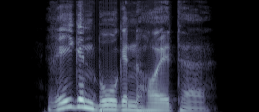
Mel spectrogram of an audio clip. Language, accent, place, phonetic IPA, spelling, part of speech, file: German, Germany, Berlin, [ˈʁeːɡn̩boːɡn̩ˌhɔɪ̯tə], Regenbogenhäute, noun, De-Regenbogenhäute.ogg
- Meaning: nominative/accusative/genitive plural of Regenbogenhaut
